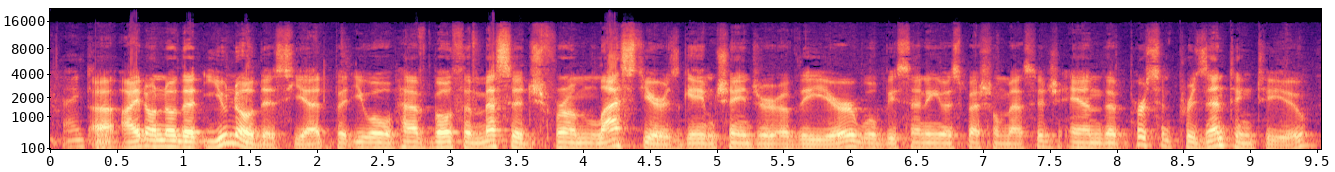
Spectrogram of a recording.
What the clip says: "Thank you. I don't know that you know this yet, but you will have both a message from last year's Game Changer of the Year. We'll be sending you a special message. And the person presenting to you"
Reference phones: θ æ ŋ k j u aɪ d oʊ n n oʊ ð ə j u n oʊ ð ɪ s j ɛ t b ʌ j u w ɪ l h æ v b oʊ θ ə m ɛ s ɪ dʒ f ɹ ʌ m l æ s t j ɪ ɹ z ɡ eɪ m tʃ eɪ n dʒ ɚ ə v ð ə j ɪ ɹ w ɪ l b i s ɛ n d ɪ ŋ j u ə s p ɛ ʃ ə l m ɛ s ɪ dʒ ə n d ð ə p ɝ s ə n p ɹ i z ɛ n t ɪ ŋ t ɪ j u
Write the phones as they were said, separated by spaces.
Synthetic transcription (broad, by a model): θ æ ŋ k aɪ d oʊ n n oʊ ð ə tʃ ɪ n oʊ ð ɪ s j ɛ t b ʌ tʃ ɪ w ɪ l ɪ v b oʊ θ ə m ɛ s ɪ dʒ f ɹ ʌ m l æ s t j ɪ ɹ z ɡ eɪ m tʃ eɪ n dʒ ɚ ə v ð ə j ɪ ɹ w ɪ l b i s ɛ n d ɪ ŋ j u ə s p ɛ ʃ l m ɛ s ɪ dʒ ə n ð ə p ɝ s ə n p ɹ i z ɛ n t ɪ ŋ t ɪ j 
